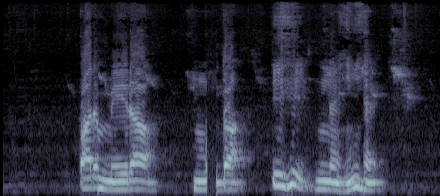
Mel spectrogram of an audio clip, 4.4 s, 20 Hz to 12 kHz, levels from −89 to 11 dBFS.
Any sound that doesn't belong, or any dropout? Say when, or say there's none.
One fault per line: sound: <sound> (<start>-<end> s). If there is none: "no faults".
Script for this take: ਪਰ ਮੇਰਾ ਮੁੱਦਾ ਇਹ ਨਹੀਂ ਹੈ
sound: dropout (2.1-2.2 s)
